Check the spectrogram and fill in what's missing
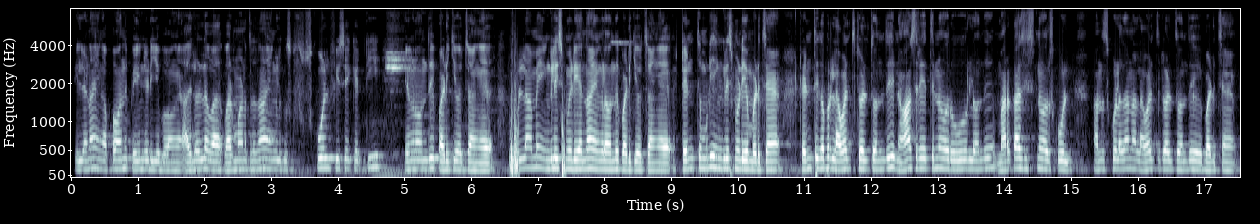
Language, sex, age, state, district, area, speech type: Tamil, male, 18-30, Tamil Nadu, Thoothukudi, urban, spontaneous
